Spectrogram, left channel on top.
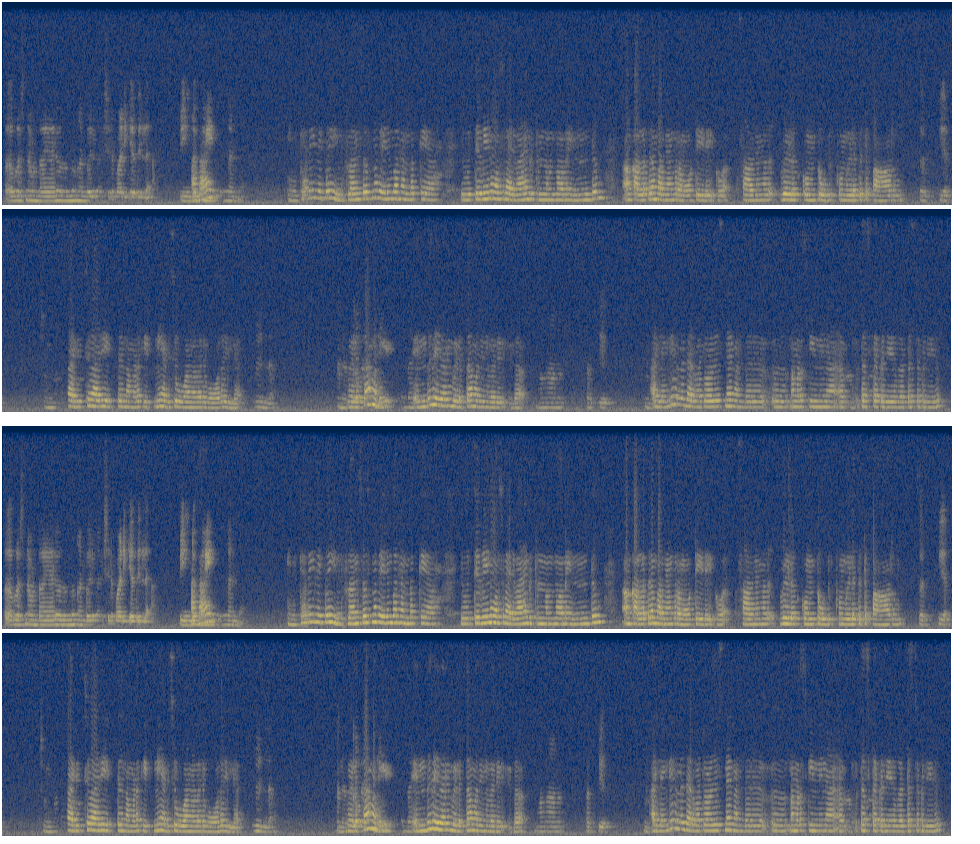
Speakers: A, on the right; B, on the right.
A: പ്രശ്നം ഉണ്ടായാലും അതൊന്നും കണ്ട ഒരു മനുഷ്യരും പഠിക്കത്തില്ല വീണ്ടും
B: അതാ
A: വീണ്ടും അത് തന്നെ
B: എനിക്കറിയില്ല ഇപ്പൊ ഇൻഫ്ലുവൻസെഴ്സ് പേരും പറഞ് എന്തൊക്കെയാ യൂട്യൂബീന്ന് കൊറച്ച് വരുമാനം കിട്ടുന്നുന്ന് പറഞ്ഞാ എന്തും ആ കള്ളത്തരം പറഞ്ഞങ് പ്രൊമോട്ട് ചെയ്തേക്കുവാ സാധനങ്ങള്
A: ഉം
B: വെളുക്കും തുടുക്കും വെളുത്തിട്ട് പാറും
A: സത്യ ചുമ്മ
B: അടിച്ച് വാരിയിട്ട് നമ്മടെ കിഡ്നി അടിച്ചു പോവാ ന്നല്ല ബോധവില്ല
A: ഇല്ല അങ്ങനെ എത്ര
B: വെള്ത്താ
A: പ്രശ്നങ്ങളാണ്
B: മതി ന്ത്‌
A: തന്നെ
B: എന്ത് ചെയ്താലും വെള്ത്താ മതിന്നുള്ളൊരു ഇതാ
A: ആണാണ് സത്യം ഉം
B: അല്ലെങ്കിവല്ല ഡെർമറ്റോളജിസ് നെ കണ്ട് ഒരു നമ്മുടെ സ്കിന്നിന
A: ആണ്
B: ടെസ്റ്റ് ഒക്കെ ചീത് ബ്ലഡ് ടെസ്റ്റ് ഒക്കെ ചീത്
